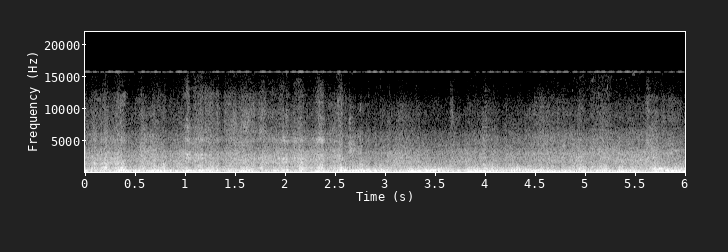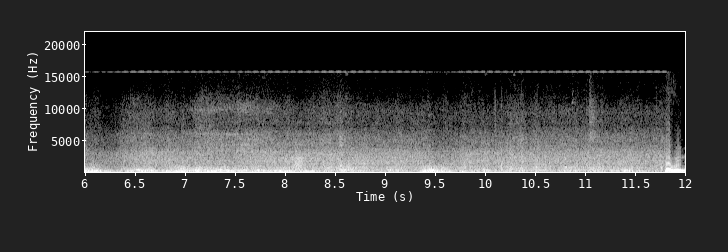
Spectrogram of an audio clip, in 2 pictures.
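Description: Continuous shuffling, rustling and creaking of people moving to kneel for prayer, with some low murmuring.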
